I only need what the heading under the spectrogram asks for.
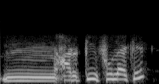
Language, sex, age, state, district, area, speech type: Bengali, male, 30-45, West Bengal, Uttar Dinajpur, urban, conversation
